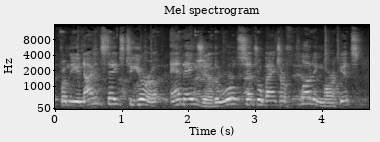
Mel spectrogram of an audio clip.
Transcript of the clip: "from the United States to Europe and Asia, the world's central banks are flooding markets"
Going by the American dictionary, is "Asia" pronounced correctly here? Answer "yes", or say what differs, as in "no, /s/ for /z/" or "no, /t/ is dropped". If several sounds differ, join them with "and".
yes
